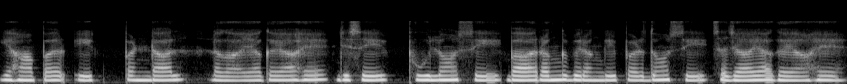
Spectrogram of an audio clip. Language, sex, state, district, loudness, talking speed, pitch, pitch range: Hindi, female, Bihar, Purnia, -13 LUFS, 120 wpm, 200 Hz, 195-205 Hz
